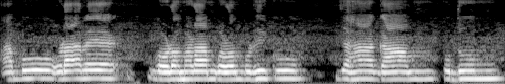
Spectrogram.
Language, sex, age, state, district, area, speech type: Santali, female, 60+, West Bengal, Birbhum, rural, spontaneous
